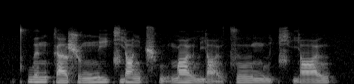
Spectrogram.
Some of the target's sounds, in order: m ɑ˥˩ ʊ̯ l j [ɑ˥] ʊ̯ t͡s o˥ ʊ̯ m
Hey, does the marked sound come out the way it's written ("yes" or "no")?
no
